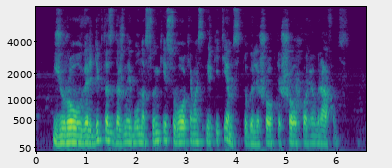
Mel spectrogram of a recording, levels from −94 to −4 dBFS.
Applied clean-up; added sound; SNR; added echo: none; none; none; reverberation time 0.2 s.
